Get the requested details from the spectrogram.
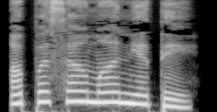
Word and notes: ಅಪಸಾಮಾನ್ಯತೆ: apasāmānyate

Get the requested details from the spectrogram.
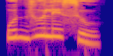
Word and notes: ಉದ್ಧೂಲಿಸು: uddhūlisu

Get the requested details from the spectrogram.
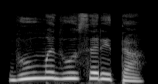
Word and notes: ಧೂಮಧೂಸರಿತ: kannada

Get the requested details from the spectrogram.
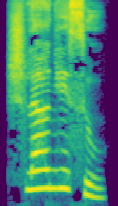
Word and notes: ಶ್ಲಾಘಿಸು: Kannada

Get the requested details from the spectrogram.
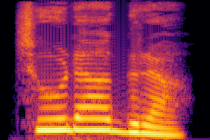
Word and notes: ಚೂಡಾಗ್ರ: Kannada; cūḍāgra

